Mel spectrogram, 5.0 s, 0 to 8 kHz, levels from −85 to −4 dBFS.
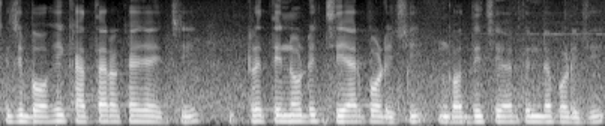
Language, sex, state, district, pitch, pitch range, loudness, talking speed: Odia, male, Odisha, Malkangiri, 125 Hz, 125-130 Hz, -13 LUFS, 155 wpm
